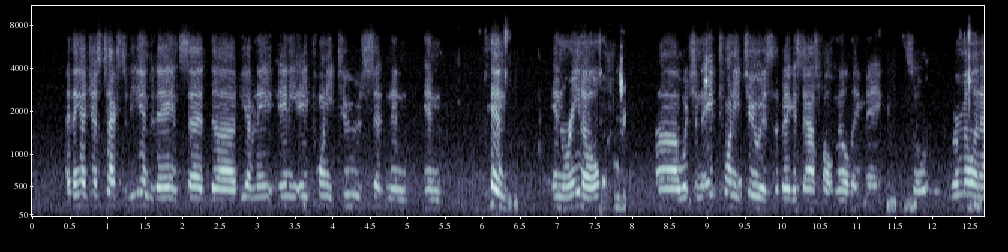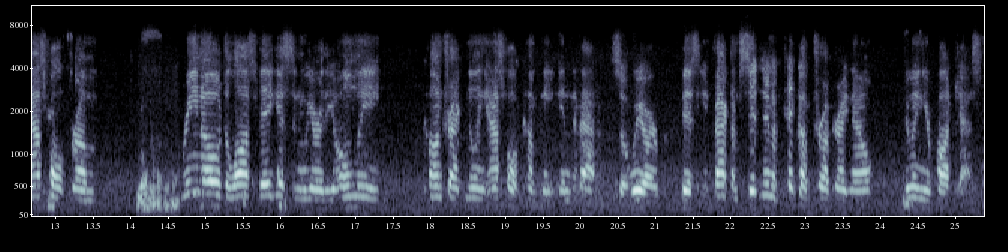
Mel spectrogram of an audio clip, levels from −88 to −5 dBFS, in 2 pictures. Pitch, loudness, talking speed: 180 Hz, -27 LUFS, 165 wpm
